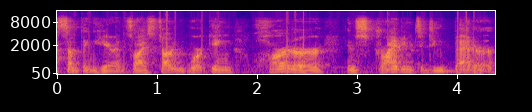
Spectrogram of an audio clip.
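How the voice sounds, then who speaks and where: Noticeable background noise accompanies a man who talks at a fairly quick pace. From US (immigrant from Cambodia as small child). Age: 50s. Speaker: children's book author. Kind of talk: interview. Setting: live stream video call.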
